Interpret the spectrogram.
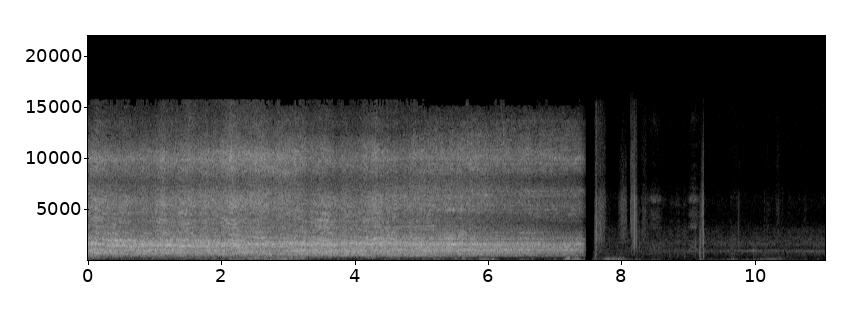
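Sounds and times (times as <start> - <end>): train carriages rolling on rails: 0.0 - 7.4.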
